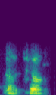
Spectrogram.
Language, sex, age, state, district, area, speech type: Sindhi, female, 60+, Gujarat, Surat, urban, conversation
